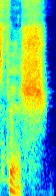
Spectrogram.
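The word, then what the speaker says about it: ghoti: The gh is pronounced as in the gh of enough.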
